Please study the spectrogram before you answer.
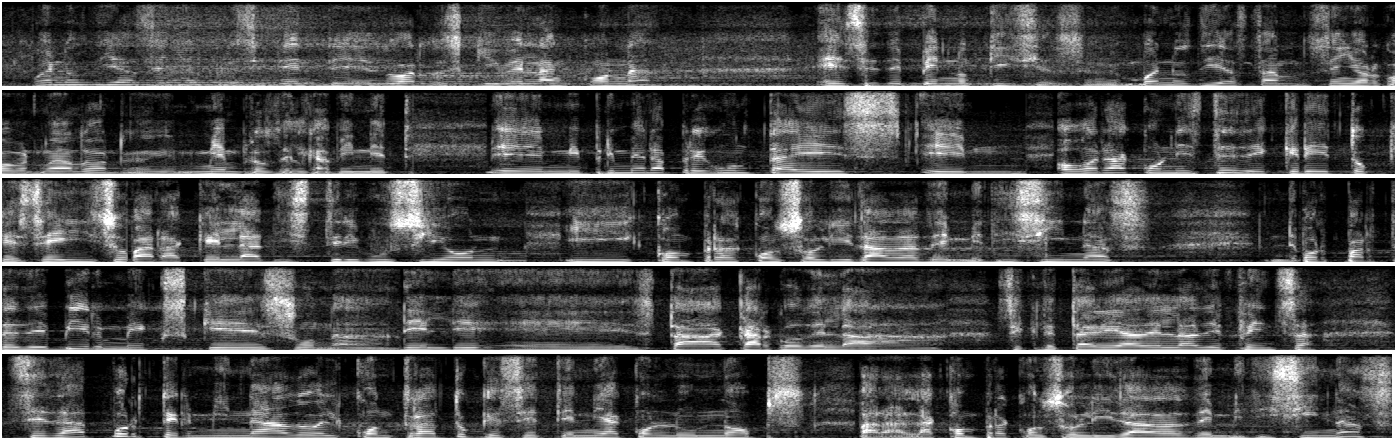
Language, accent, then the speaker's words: Spanish; Yucatán, Mexico; moved away; aquí en mi tierra, en Yucatán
